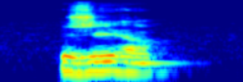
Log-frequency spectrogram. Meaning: 1. side, way 2. administrative region
- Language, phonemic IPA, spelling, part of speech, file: Moroccan Arabic, /ʒi.ha/, جهة, noun, LL-Q56426 (ary)-جهة.wav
